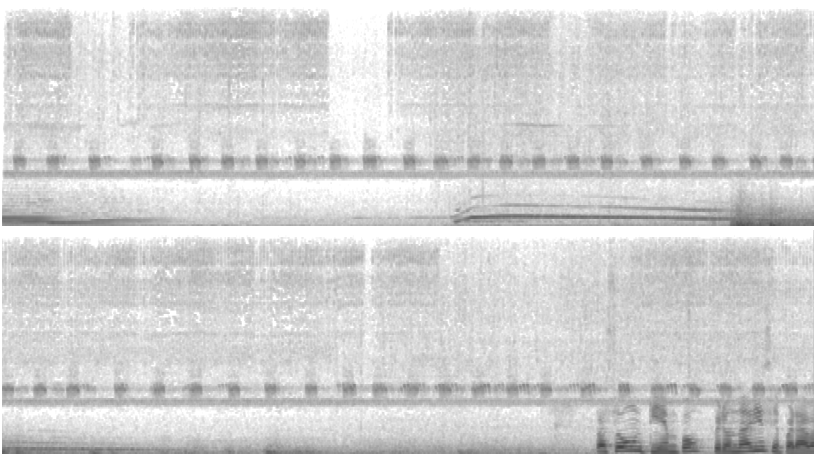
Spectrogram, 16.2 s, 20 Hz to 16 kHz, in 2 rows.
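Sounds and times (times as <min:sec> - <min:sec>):
crickets chirping: 0:00.0 - 0:16.2
long falling howl-like tone: 0:04.2 - 0:10.6
thunderclap rolling into a low rumble at night by a roadside: 0:04.4 - 0:16.2
speech: 0:14.1 - 0:16.2.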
